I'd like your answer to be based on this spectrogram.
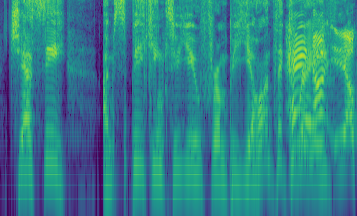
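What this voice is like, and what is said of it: Exaggerated old Jewish lady accent. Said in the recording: “Joan Rivers ... insert Jewish old lady ... you were heavy on the accent ... she does have strong accent. I'm overdoing it. I'm exaggerating ... you were a little cartoony”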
